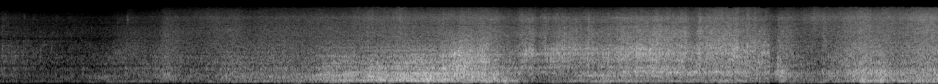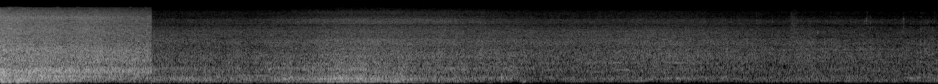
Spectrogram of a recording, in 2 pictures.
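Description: Land Rover Defender driving through deep mud: engine and tyres churning with a rushing spray of mud and water that swells and cuts off abruptly about eleven seconds in, leaving quieter engine and tyre noise.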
